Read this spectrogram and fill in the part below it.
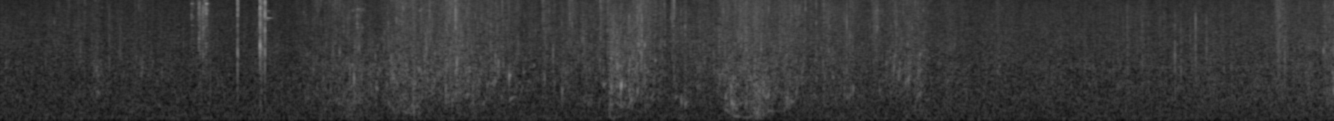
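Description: Footsteps crunch softly on the forest floor.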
